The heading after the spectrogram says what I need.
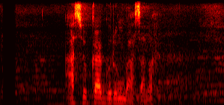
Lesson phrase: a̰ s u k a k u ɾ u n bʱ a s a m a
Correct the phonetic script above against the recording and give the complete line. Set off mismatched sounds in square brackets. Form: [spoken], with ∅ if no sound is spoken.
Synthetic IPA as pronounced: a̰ s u k a [ɡ] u ɾ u [ŋ] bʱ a s a m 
